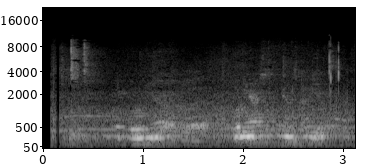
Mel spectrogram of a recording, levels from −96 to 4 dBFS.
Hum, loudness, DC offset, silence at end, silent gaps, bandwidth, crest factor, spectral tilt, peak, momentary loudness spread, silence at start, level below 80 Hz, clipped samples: none; -30 LUFS; under 0.1%; 0 s; none; 9.4 kHz; 18 dB; -6 dB/octave; -12 dBFS; 18 LU; 0.1 s; -70 dBFS; under 0.1%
